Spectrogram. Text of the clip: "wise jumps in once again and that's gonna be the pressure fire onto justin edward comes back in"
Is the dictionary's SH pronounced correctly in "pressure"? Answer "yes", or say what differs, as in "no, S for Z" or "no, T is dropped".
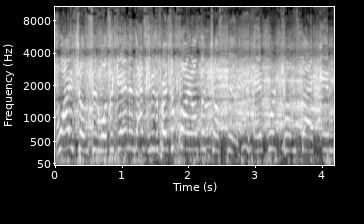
no, S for SH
